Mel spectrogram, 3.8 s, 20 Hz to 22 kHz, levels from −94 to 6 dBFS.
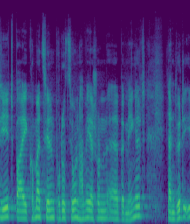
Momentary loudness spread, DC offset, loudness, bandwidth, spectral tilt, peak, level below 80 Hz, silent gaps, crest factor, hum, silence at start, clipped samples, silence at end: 6 LU; under 0.1%; -27 LUFS; 14.5 kHz; -6 dB/octave; -8 dBFS; -76 dBFS; none; 18 dB; none; 0 s; under 0.1%; 0 s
